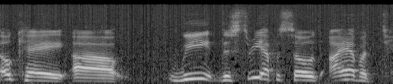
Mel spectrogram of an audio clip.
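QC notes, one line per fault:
Throughout, unreliable data bit: a steady crackle and fizz runs under the speech and carries on through the pauses. One marginal data line flips its bit in a random share of samples, so each error lands as an identical spike, a step of about -16 dBFS.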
